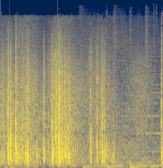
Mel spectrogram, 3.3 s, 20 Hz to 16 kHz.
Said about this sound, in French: Il est 4h du matin, il fait nuit et froid. La mer est rouge, miroir de la pluie de feux d'artifice qui éclate dans le ciel. Des petits bateaux klaxonnent en chœur, la foule disparate, Covid oblige, est en liesse le long du chenal des Sables d'Olonne.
